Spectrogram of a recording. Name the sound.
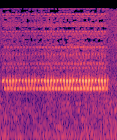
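telephone bell ringing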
